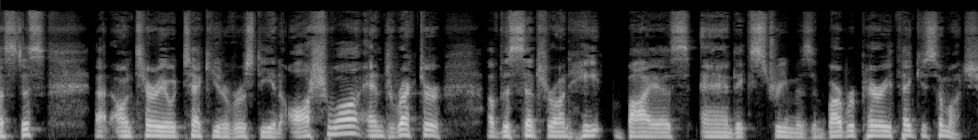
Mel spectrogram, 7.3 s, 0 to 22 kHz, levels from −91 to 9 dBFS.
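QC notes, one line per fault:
No faults found.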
